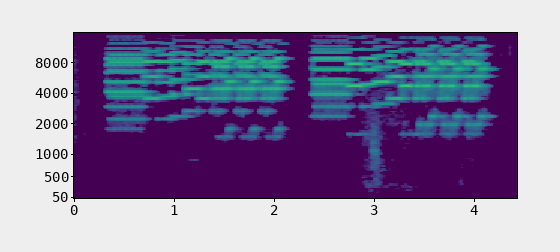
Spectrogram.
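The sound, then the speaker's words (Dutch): A bright electronic melody from a Tile tracking tag rings out in two bursts of rapid high chirping tones with a short gap between, loud, with no talking. “Het geluid van het tile, weet je wel, zo'n zoeklabeltje.”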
